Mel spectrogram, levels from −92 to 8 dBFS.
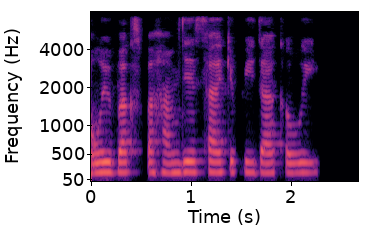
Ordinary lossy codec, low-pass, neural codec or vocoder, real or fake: MP3, 64 kbps; 7.2 kHz; codec, 44.1 kHz, 7.8 kbps, DAC; fake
